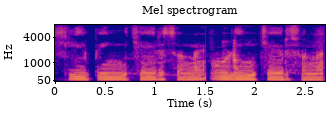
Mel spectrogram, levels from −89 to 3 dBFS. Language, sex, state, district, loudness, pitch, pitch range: Telugu, male, Karnataka, Gulbarga, -28 LUFS, 110 Hz, 105-115 Hz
